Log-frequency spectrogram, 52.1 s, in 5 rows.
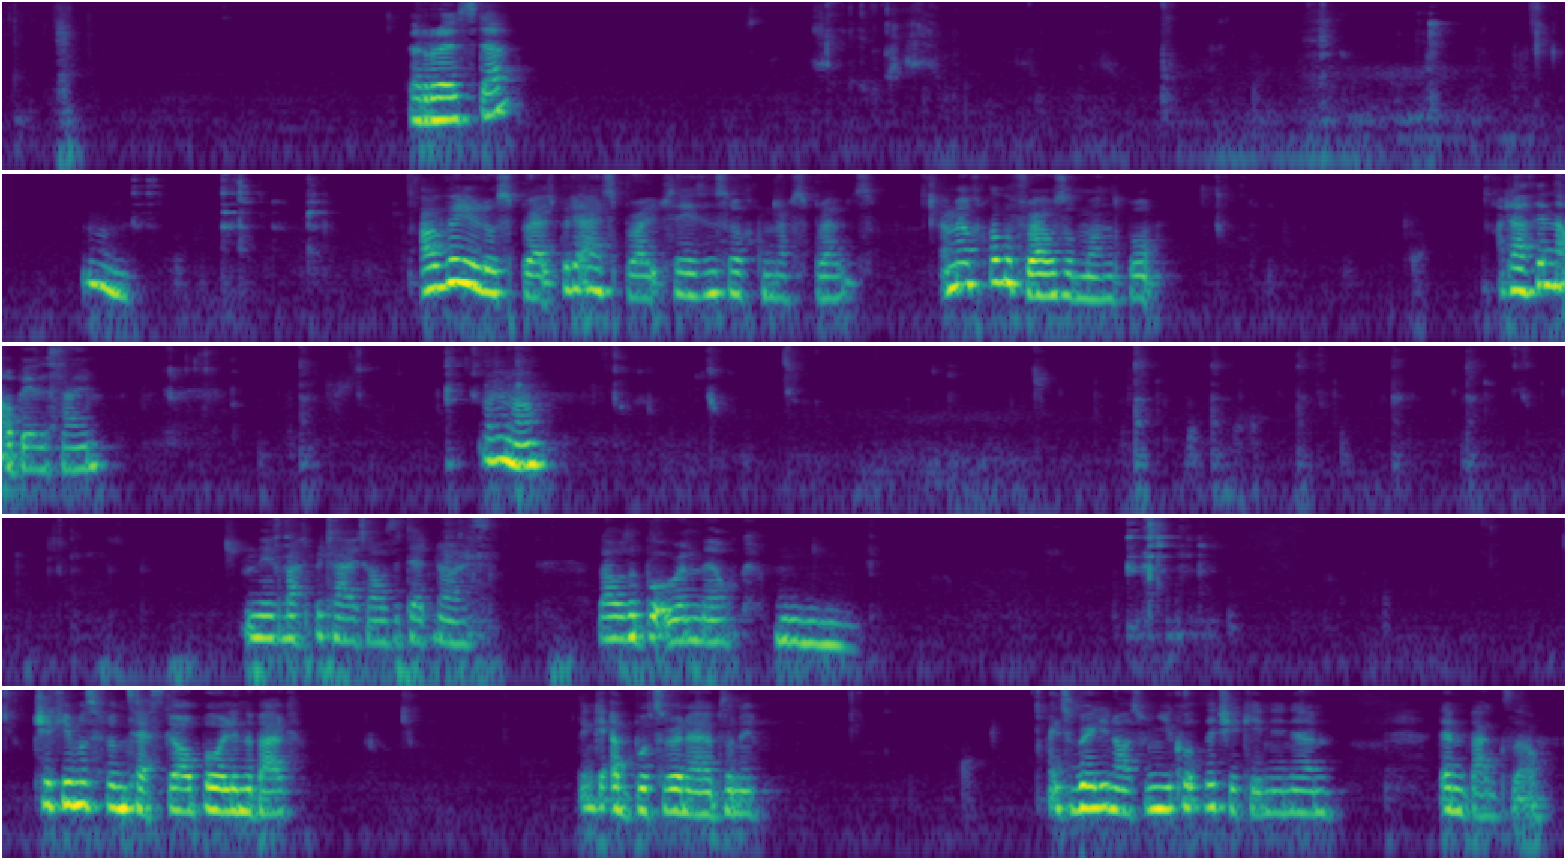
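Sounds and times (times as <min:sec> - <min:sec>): person chewing crunchy food: 0:05.0 - 0:10.6, 0:21.7 - 0:33.3
wet chewing clicks and smacks: 0:24.8 - 0:32.9.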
